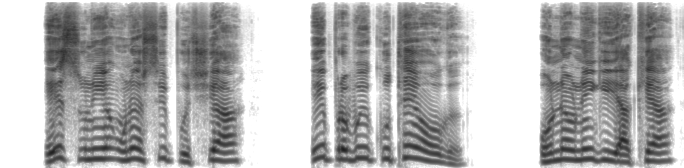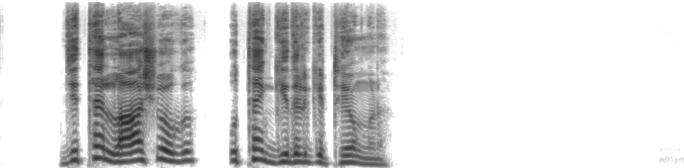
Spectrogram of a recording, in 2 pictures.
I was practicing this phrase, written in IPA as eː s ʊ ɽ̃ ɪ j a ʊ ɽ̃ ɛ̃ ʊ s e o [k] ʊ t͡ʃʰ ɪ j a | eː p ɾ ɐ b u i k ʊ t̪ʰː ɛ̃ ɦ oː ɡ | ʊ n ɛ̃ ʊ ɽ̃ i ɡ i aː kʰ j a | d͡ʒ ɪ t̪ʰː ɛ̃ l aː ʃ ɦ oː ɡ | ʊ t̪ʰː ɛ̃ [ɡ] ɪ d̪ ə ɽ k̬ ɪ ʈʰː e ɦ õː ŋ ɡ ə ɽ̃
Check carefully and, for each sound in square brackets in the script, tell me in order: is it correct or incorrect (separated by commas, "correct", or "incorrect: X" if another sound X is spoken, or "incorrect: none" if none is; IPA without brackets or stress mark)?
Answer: incorrect: p, correct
